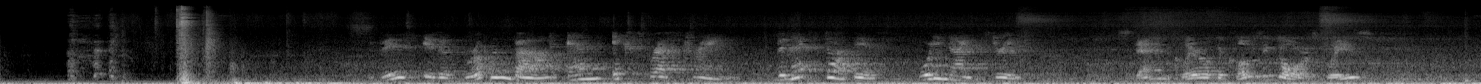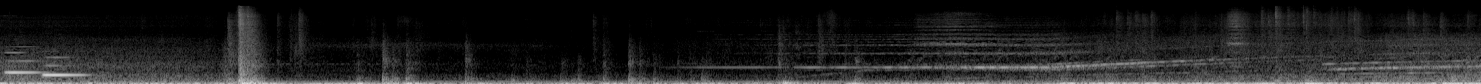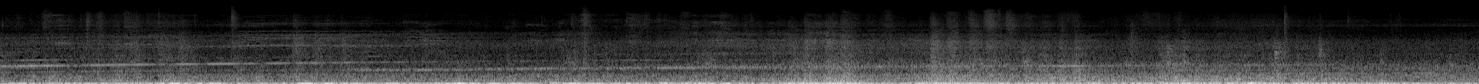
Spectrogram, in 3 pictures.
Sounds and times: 2.8s N train as it travels 17.1s
17.8s N train as it travels 44.4s

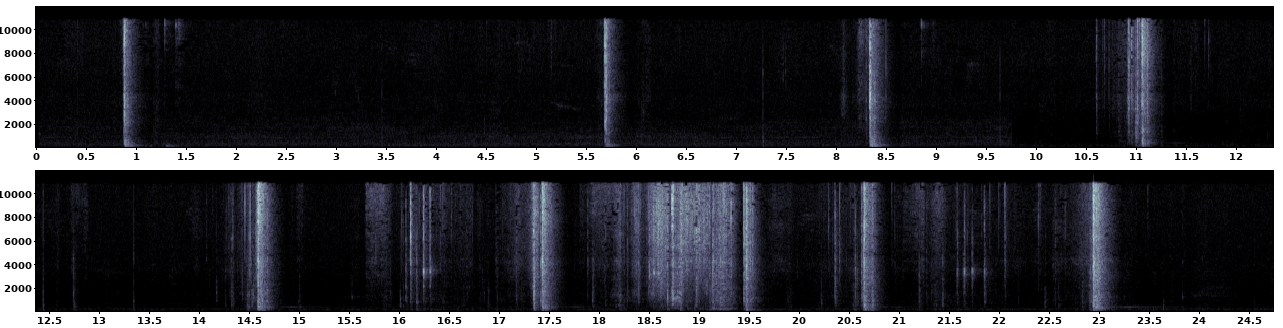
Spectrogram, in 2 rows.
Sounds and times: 0.8s closing a laptop computer 1.3s
5.6s closing a laptop computer 5.9s
8.1s closing a laptop computer 8.6s
10.7s closing a laptop computer 11.3s
14.2s closing a laptop computer 14.8s
15.9s closing a laptop computer 19.7s
20.4s closing a laptop computer 23.2s

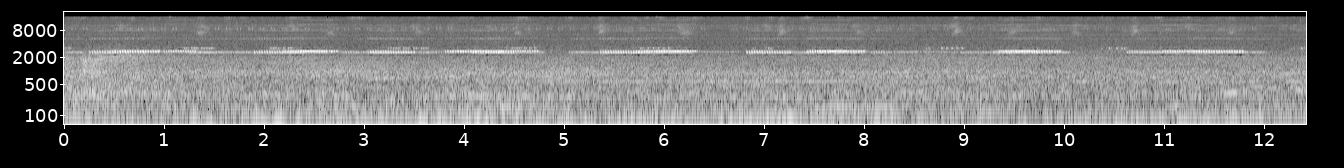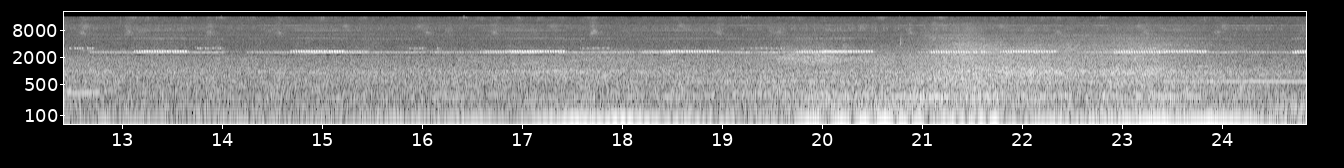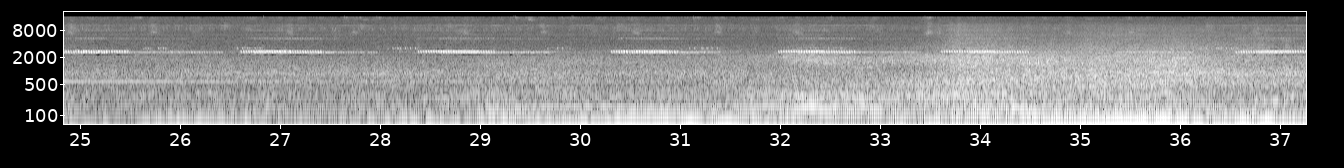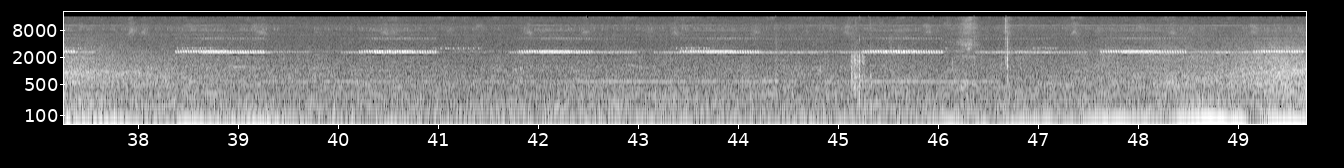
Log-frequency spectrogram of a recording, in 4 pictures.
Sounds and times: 0.0s Crickets 49.6s

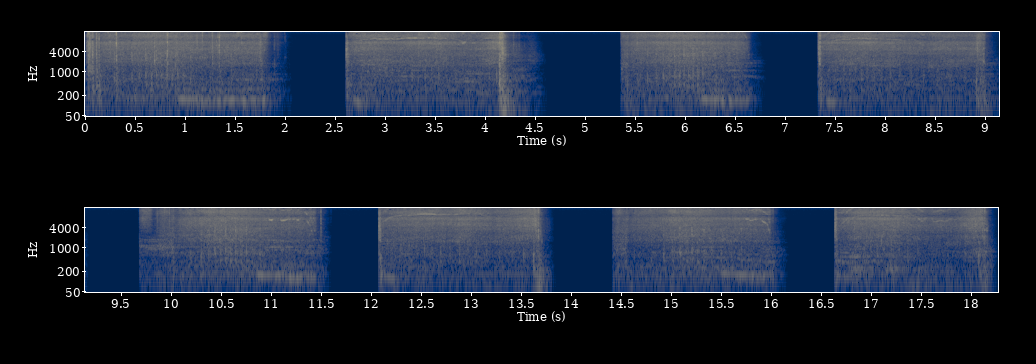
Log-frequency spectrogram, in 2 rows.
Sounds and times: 0.0s double-hung window sliding open and closed 2.0s
2.6s double-hung window sliding open and closed 4.5s
5.4s double-hung window sliding open and closed 6.6s
7.4s double-hung window sliding open and closed 9.1s
9.8s double-hung window sliding open and closed 11.6s
12.2s double-hung window sliding open and closed 13.7s
14.5s double-hung window sliding open and closed 16.1s
16.7s double-hung window sliding open and closed 18.2s

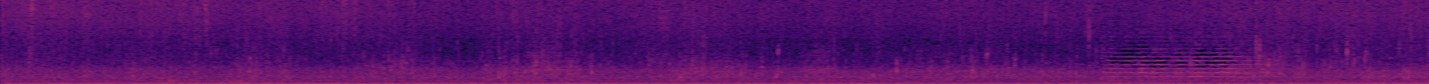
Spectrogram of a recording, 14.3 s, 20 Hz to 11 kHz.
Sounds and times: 0.0s reed in the wind 14.2s
0.0s water 14.2s

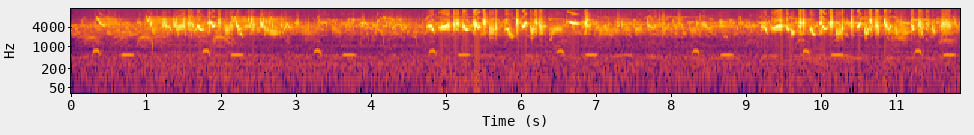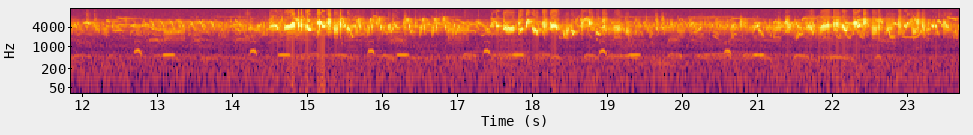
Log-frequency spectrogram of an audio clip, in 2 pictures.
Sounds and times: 0.0s Common Cuckoo 23.7s
0.2s Common Whitethroat 23.1s

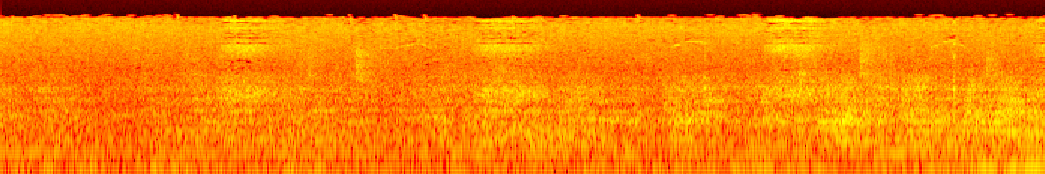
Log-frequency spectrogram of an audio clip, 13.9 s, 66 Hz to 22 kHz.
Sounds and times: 0.0s Airplane 13.9s

